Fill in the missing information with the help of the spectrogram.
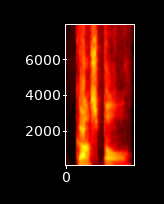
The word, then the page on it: gospel: American English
